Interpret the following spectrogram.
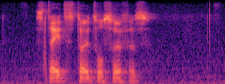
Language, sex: English, male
